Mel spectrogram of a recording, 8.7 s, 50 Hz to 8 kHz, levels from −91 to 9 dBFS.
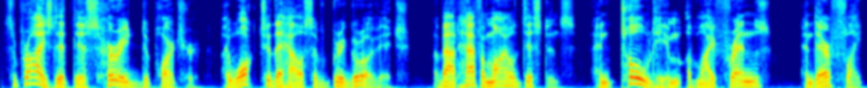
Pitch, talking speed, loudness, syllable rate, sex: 110 Hz, 180 wpm, -20 LUFS, 5.2 syllables/s, male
